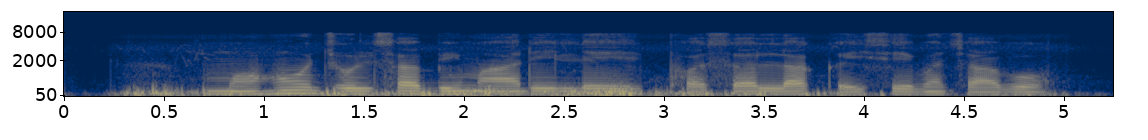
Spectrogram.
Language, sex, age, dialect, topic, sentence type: Chhattisgarhi, male, 25-30, Northern/Bhandar, agriculture, question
